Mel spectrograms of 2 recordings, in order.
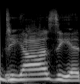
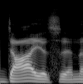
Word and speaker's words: Diazen: I keep calling him Diazian, and we have to keep cutting because I say it wrong. – It looks like Diazian, but it's Diazin. That's how he said it.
